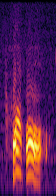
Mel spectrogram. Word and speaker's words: Poirot: Albert Finney is wonderful as Detective Hercule Poirot. Notice my French pronunciation there.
